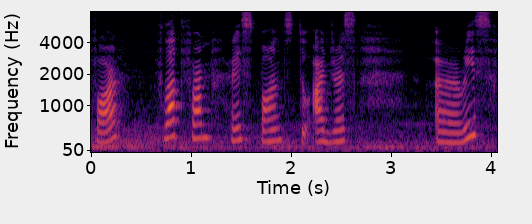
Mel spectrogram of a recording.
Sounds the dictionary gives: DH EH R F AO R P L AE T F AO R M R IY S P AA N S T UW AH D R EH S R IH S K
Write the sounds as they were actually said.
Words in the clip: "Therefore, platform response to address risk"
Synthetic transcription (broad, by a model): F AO R F L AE T F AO R M R IY S P AA N S T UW AH D R EH S R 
